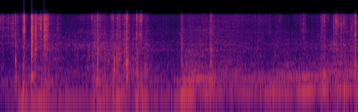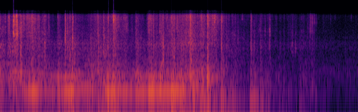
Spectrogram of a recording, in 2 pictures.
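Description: Four-wheel-drive's engine labouring up a steep rutted dirt climb, its note stepping up about four seconds in, with sharp knocks and clatter from the tyres and suspension over the rough ground. Near the end the engine note dies away: the engine has stalled on the climb.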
